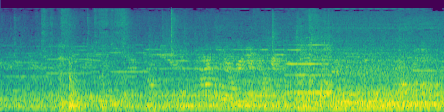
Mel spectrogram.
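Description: Indistinct chatter of people over a steady low hum, with no clear words.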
